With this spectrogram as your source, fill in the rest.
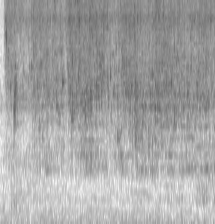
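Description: Water runs steadily for a couple of seconds, a close, hissing pour into a pot of cooking beef skin with star anise, with no talking.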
